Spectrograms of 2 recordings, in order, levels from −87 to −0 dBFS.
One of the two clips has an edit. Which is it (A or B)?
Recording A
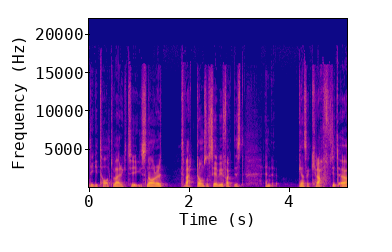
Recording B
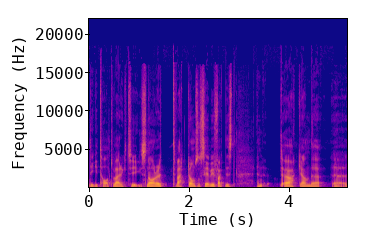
B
